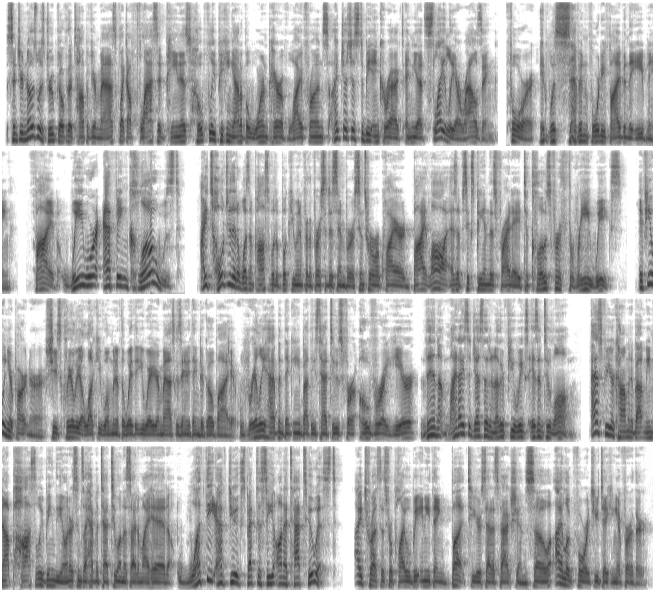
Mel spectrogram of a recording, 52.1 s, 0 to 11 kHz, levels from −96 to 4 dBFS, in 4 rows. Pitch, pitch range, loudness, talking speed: 115 Hz, 105-145 Hz, -24 LUFS, 205 wpm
